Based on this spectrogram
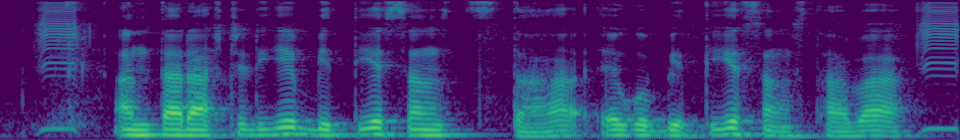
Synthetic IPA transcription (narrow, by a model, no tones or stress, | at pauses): ənt̪əɾasʈɾɾijəbit̪ijəsə̃nst̪ʰaeːɡobit̪ːijəsə̃nst̪ʰaba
